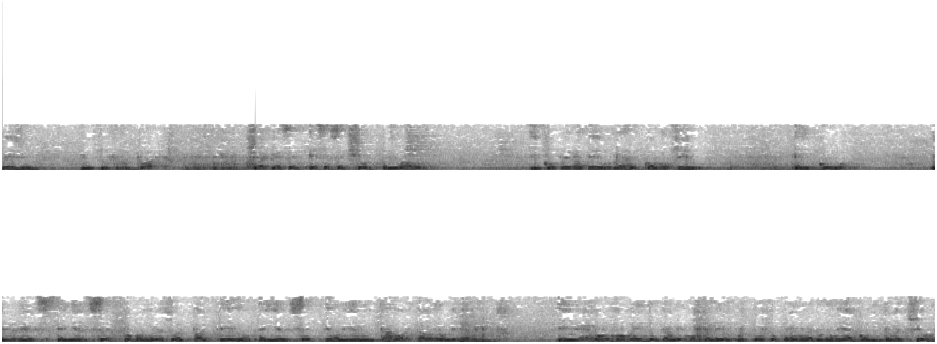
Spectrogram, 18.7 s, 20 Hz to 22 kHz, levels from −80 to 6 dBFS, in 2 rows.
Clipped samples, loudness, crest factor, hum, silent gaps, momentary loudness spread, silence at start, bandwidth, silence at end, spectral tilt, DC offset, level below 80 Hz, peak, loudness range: under 0.1%; -16 LUFS; 16 dB; none; none; 12 LU; 0 s; 6.2 kHz; 0 s; -7 dB/octave; under 0.1%; -50 dBFS; 0 dBFS; 3 LU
